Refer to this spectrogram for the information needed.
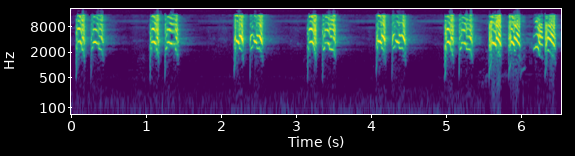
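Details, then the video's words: Green parrot squawking in rasping double notes repeated roughly once a second, the pairs coming faster and louder toward the end. "Green Parrot Natural Sounds"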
